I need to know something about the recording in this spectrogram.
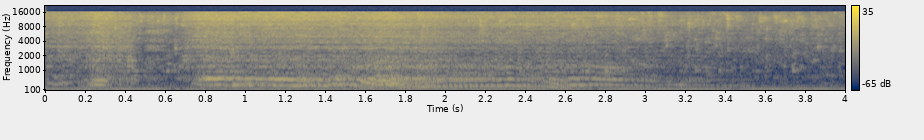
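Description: A woman blowing out a long, slow breath through pursed lips, the calming exhale of a deep-breathing exercise. It starts about a second in and fades away after about two seconds.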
